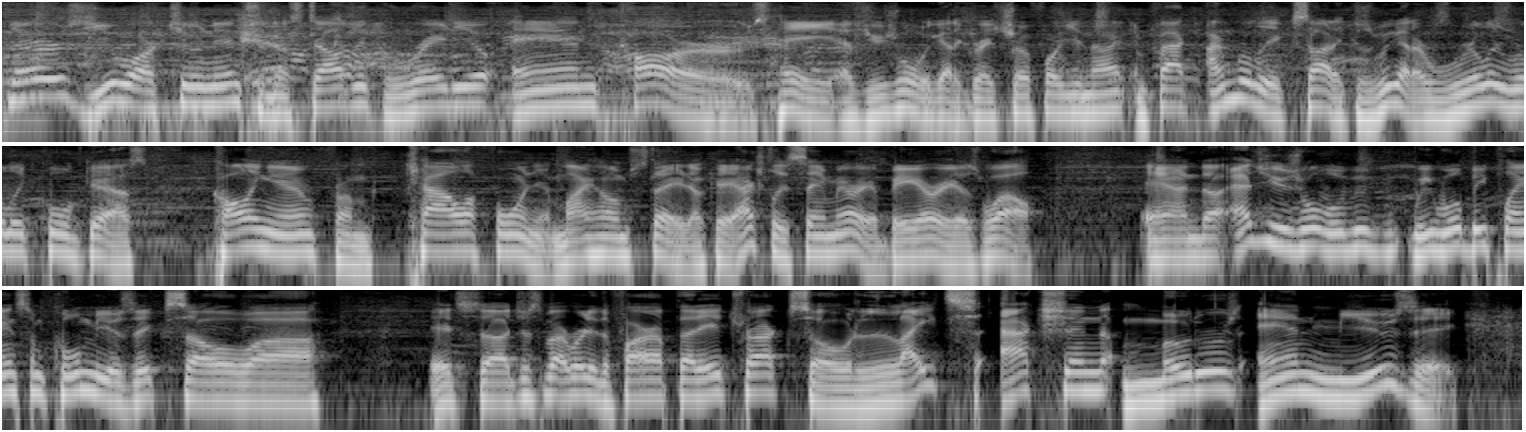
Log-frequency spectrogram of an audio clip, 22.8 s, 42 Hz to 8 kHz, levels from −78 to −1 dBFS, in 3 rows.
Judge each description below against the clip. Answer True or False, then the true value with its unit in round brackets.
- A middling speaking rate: False (215 wpm)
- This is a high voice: False (135 Hz)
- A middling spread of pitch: False (6.1 semitones)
